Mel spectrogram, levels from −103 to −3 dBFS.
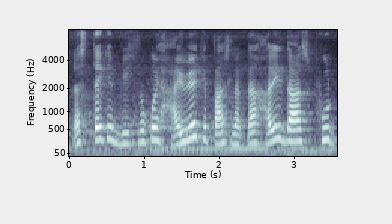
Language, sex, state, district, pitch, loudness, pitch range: Hindi, female, Haryana, Rohtak, 250 Hz, -16 LUFS, 210-280 Hz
